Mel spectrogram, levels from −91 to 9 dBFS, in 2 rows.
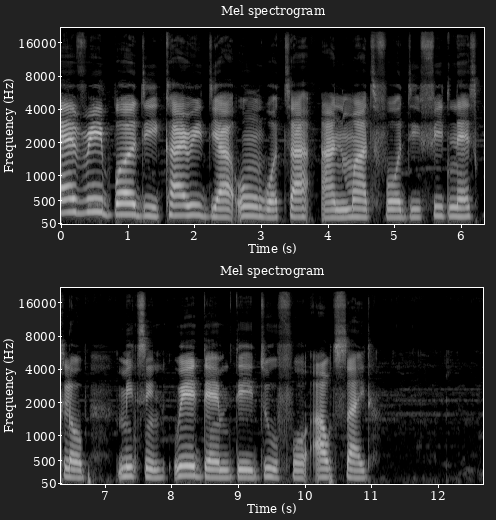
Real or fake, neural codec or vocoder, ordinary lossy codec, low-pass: real; none; none; none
